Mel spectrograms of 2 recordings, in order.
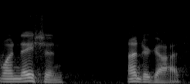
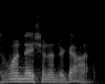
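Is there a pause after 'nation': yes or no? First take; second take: yes; no. First: There is a pause after nation. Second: It flows without a pause after nation.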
